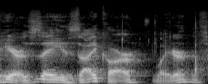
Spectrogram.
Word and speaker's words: Xikar: As far as her other lighter, the lighter that she loves the most, right here, this is a Xikar lighter, that's how you pronounce that.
